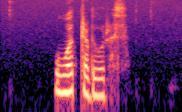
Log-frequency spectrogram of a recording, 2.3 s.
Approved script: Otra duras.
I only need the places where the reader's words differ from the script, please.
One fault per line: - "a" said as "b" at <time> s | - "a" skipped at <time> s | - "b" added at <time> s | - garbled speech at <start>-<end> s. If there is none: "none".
none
